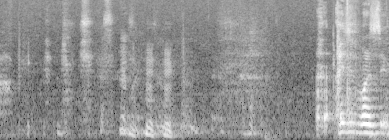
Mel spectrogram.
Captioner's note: chuckles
